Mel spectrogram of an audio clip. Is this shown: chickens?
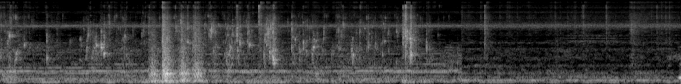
no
